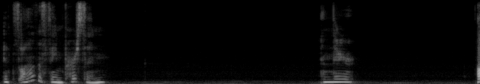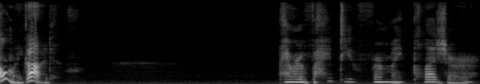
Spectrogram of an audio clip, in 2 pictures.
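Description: A woman's voice: a little high, animated, takes it slowly, sharp tone, breathy edge, dry recording, full character voice. A woman playing a timid, curious, easily flustered female servant in an intimate audio roleplay, murmuring breathily and stammering. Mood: shocked fascination.

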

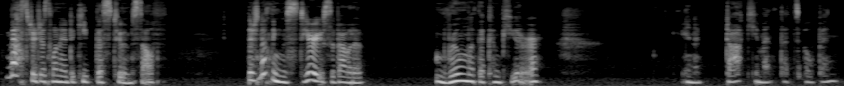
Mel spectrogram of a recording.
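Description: A woman's voice: a little high, breathy edge, no room sound, full character voice. A woman playing a timid, curious, easily flustered female servant in an intimate audio roleplay, murmuring breathily and stammering. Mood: hushed curiosity.

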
